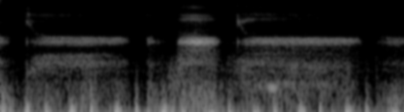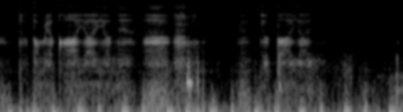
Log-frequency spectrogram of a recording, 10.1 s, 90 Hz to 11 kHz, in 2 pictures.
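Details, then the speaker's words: Steady low heart thumps picked up on the chest with a binaural (3Dio) microphone, about 105 per minute, described as slightly fast, with soft whispering over them; heartbeat. "心臓どこ？あった。聞こえるかな？やっぱちょっと早いかな。心臓入りました。"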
